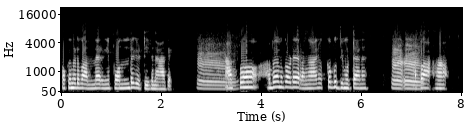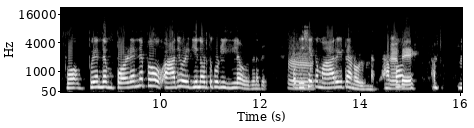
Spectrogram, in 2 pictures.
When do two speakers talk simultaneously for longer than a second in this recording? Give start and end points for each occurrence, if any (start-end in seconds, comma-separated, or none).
none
